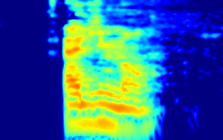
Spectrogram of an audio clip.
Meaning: plural of aliment
- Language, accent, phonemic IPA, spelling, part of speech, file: French, France, /a.li.mɑ̃/, aliments, noun, LL-Q150 (fra)-aliments.wav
